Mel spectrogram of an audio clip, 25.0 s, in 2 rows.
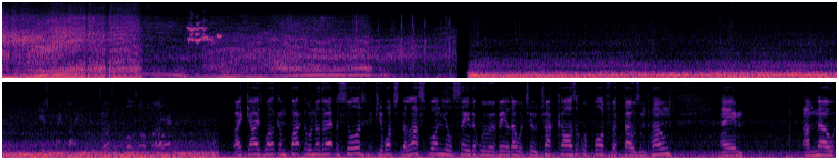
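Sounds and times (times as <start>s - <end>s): car engine accelerating: 0.0s - 15.9s
wind rush: 3.6s - 15.8s.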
